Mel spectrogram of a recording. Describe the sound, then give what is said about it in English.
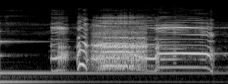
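A rooster crows once, loud: a short opening note, a brief break, then a long harmonic cock-a-doodle-doo held for over a second before cutting off, with a faint steady hum underneath. “Until, all of a sudden, the strange bird jumped out of the small black box, tipped its feathery head toward the sky, and let out a big”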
